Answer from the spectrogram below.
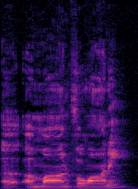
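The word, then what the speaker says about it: Iman Vellani: Kamala Khan, Aman Vellani.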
